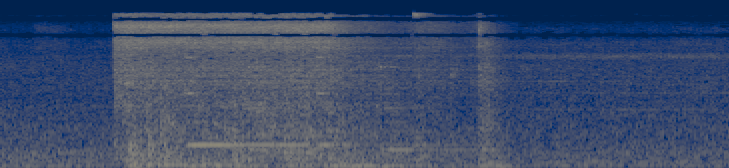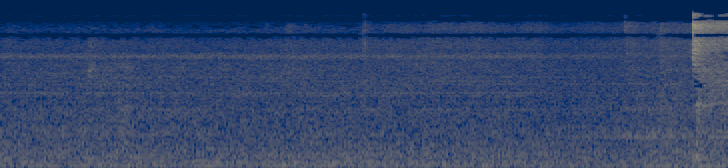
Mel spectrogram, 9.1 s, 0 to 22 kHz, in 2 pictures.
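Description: Cabin noise inside an Izuhakone Railway 7000 series electric train car: a low rumble that turns louder about a second in and carries two held tones, the second lower. About three seconds in it drops back to a quieter steady hum.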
